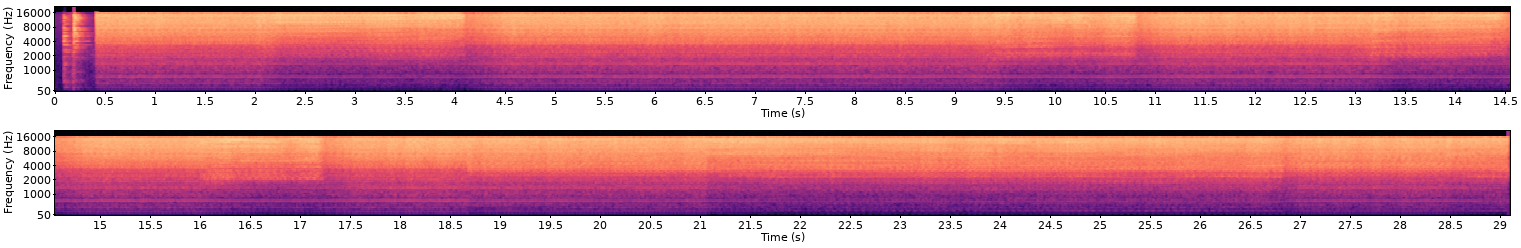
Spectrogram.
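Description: Belt grinder running with a well-worn abrasive belt, a steel knife blank pressed against it to take the sharp edge off: a steady hiss of steel on the belt over the motor's hum, the hiss shifting every few seconds as the blade is moved and repositioned.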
